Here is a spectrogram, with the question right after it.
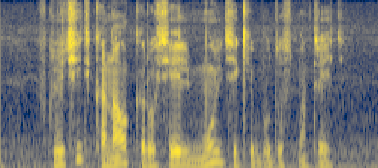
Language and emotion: Russian, neutral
